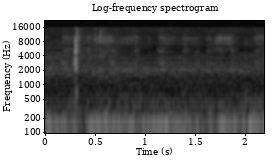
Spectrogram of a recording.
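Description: Low, fluttering rumble of wind buffeting the microphone, with one brief click about a third of a second in.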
